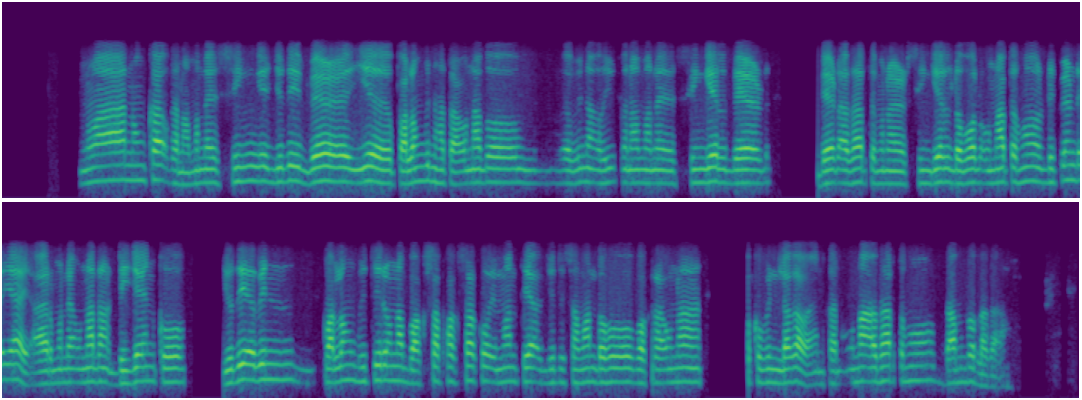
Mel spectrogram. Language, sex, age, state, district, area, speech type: Santali, male, 30-45, Jharkhand, East Singhbhum, rural, conversation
